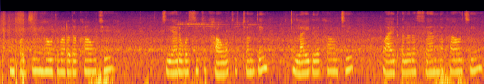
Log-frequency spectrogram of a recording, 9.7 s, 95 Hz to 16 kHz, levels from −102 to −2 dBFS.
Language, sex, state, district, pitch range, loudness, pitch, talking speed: Odia, female, Odisha, Khordha, 195-210 Hz, -16 LUFS, 200 Hz, 100 wpm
